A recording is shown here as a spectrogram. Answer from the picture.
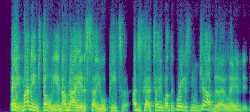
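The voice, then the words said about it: Put-on Sopranos-style Italian-American accent. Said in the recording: “it's not even really Italian. It's just like that Sopranos ... I just do this Italian accent”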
